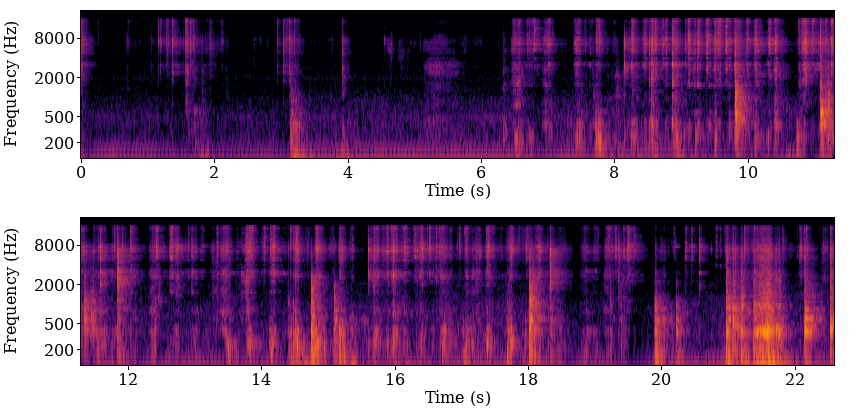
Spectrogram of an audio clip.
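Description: Kitchen knife scaling a whole tilapia in a stainless steel sink. It starts with a few scattered scrapes and clicks, then from about six seconds in gives rapid, continuous scraping strokes as the blade rasps the scales off.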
